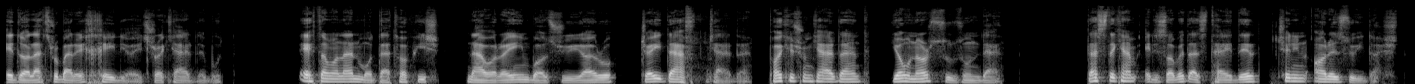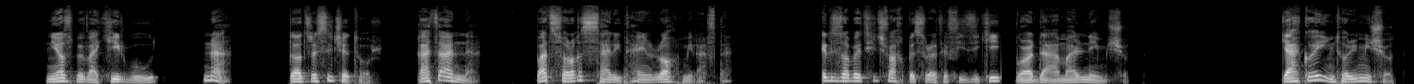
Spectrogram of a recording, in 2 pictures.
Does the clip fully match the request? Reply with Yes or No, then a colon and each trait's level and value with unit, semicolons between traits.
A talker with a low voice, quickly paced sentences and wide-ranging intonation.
No: low, 120 Hz; average, 135 wpm; wide, 5.8 semitones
